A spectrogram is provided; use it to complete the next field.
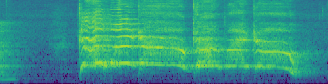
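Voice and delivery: very high, very slow, drawn-out cheering yell. Retelling cheering on a kid at a soccer league: retelling a yell. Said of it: "I was yelling".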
